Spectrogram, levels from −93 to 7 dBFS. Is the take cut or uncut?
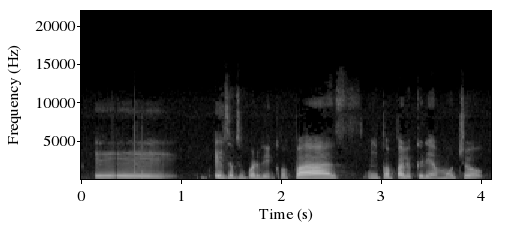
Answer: cut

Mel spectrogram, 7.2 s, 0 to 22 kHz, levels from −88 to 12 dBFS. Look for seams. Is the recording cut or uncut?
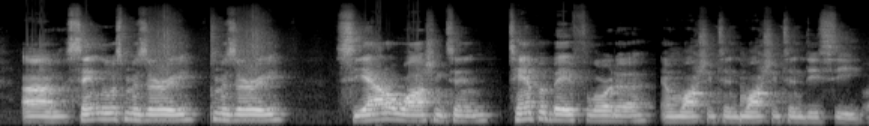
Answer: cut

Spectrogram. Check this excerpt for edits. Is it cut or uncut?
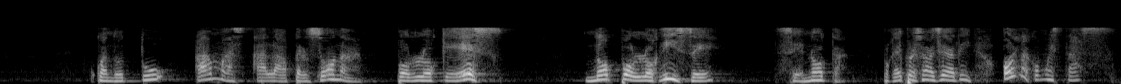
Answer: cut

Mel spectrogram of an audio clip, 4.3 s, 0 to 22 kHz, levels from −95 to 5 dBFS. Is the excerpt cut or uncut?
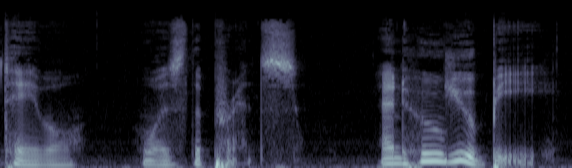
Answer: cut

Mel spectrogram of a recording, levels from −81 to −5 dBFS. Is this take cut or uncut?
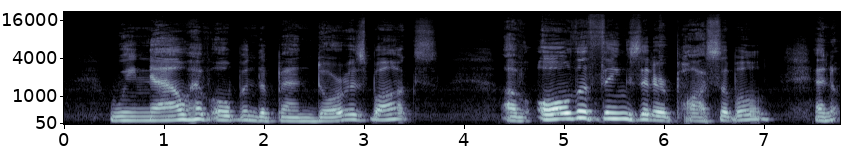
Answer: uncut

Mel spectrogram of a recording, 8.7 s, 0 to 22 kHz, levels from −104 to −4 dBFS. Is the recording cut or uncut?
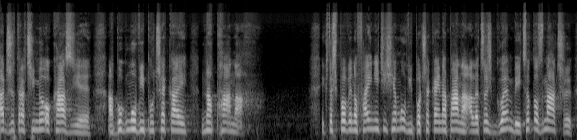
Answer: uncut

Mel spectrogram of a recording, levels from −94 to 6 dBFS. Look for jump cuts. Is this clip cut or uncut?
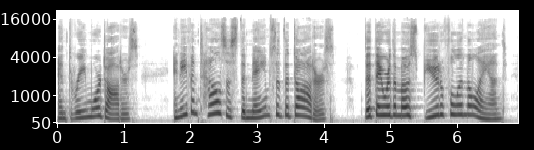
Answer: uncut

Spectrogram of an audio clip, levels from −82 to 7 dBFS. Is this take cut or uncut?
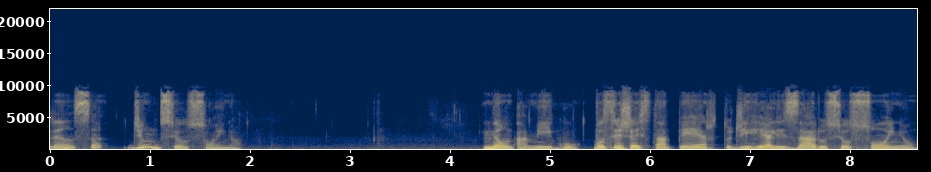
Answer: cut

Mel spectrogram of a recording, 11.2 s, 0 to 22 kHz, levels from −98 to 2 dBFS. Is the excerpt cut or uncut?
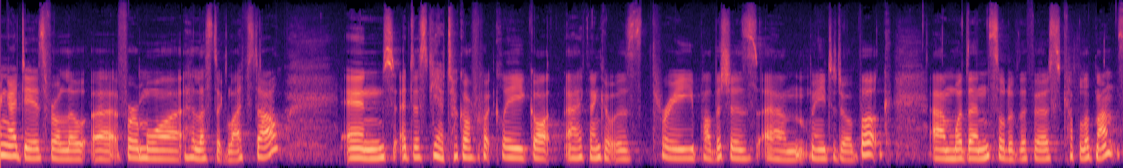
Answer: cut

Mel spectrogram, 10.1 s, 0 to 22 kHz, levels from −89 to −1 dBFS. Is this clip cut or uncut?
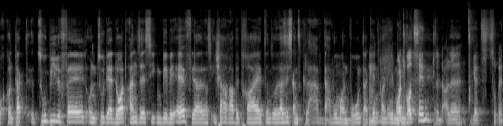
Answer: cut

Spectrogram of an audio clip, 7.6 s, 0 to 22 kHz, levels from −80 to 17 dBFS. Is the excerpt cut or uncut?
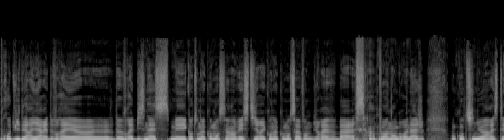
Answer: uncut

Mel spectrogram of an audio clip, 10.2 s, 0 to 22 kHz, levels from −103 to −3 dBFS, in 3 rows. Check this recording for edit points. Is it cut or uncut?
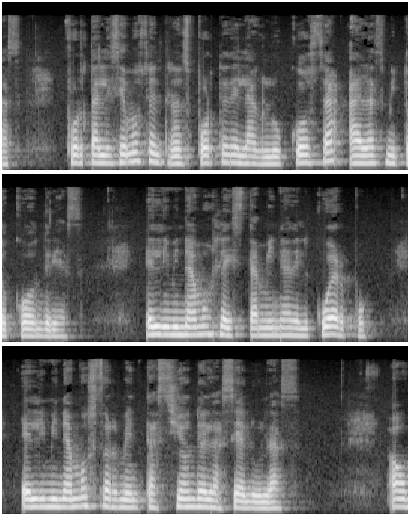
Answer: uncut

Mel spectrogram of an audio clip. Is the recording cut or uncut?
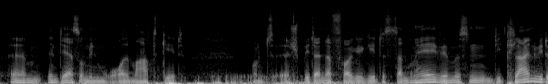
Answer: cut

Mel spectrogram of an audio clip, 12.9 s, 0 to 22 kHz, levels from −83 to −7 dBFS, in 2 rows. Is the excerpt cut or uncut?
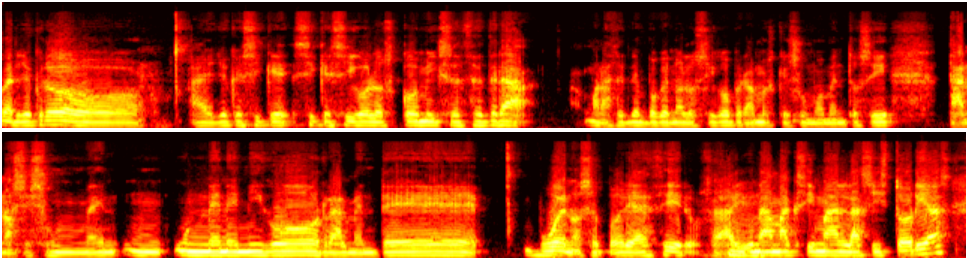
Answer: uncut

